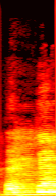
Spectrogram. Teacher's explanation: अंबर मध्ये सुद्धा या म चा उच्चार अनुनासिका सारखा होतो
